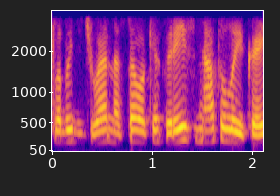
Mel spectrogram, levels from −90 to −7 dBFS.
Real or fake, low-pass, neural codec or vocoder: real; 3.6 kHz; none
